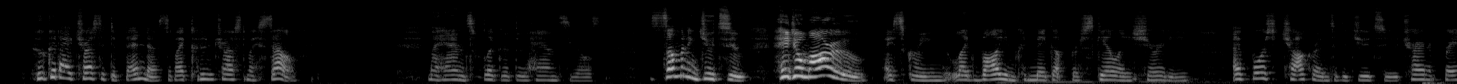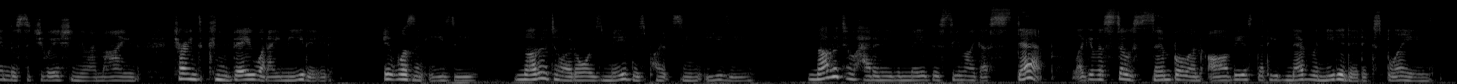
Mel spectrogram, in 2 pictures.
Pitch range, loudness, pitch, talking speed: 185-235 Hz, -34 LUFS, 205 Hz, 175 wpm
